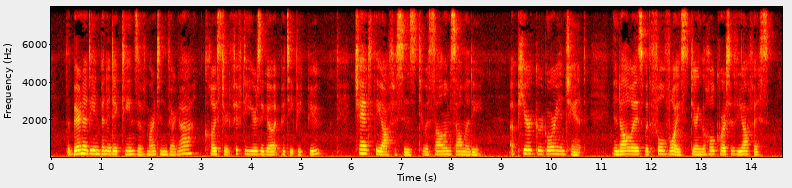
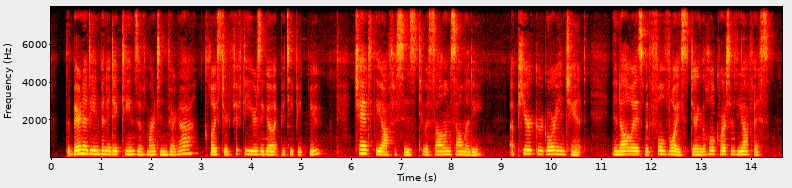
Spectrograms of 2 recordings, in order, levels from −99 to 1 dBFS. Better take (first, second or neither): first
